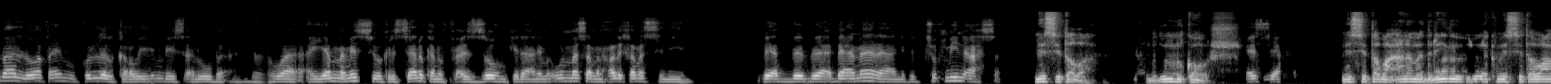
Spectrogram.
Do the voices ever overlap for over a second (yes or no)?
no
